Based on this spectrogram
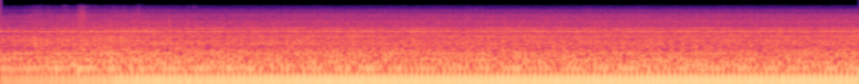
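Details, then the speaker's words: Eight-year-old HVAC condenser, still under warranty, at start-up: a steady whirring drone with a thin high whine. The condenser fan motor bearings sound dry; the capacitor was already checked. Motor replacement recommended. "those bearings sound dry this is a system that's still under manufacturer's warranties eight years old I may recommend that we replace this motor"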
